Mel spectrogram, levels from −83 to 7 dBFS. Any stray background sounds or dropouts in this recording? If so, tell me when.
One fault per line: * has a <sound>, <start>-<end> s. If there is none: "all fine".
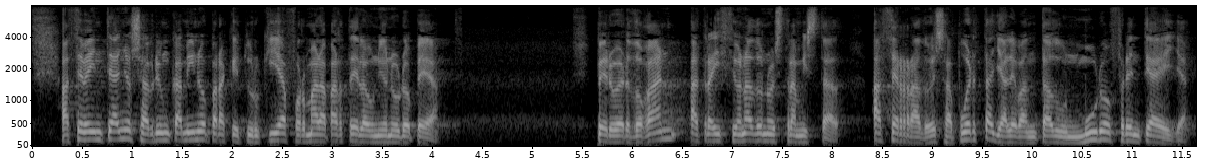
all fine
